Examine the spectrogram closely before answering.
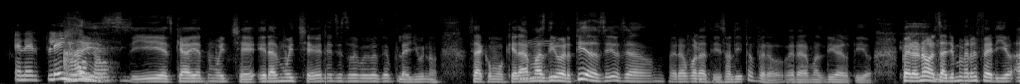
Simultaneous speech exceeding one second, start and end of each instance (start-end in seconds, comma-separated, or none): none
